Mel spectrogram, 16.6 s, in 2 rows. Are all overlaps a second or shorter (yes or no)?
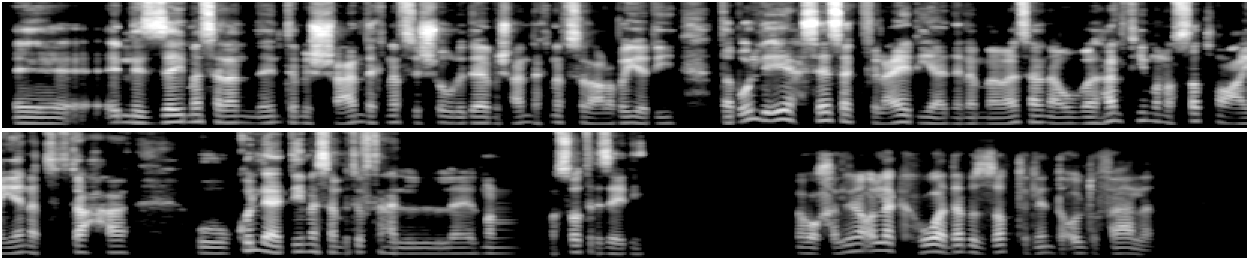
yes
